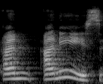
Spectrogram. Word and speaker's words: Anis: Okay, Anis, am I pronouncing your name right?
